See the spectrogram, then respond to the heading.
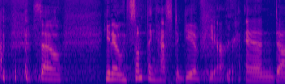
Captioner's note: laugh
